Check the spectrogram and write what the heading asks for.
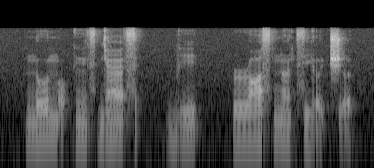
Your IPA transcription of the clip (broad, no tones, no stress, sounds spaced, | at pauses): n ʊː n̪ ɔ̰ k ĩː s ɟ æ̃ː s | b i | ɹ ɑ s n̪ ə̃ː t͡s j ə̰ t͡ʃ ə̰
